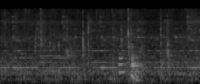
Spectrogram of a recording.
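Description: Aluminium foil crinkling lightly in a few faint clicks as it is peeled off a cooking patty, over quiet background music.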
